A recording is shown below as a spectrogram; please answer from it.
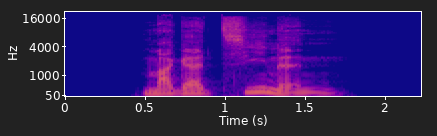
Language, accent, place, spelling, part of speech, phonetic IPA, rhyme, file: German, Germany, Berlin, Magazinen, noun, [maɡaˈt͡siːnən], -iːnən, De-Magazinen.ogg
- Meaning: dative plural of Magazin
